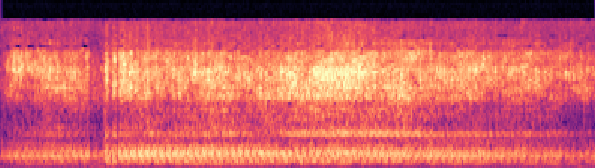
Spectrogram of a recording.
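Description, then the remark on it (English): The propeller engine of the plane carrying Clark Kent, Lois and Jimmy drones steadily and loudly throughout, a continuous throbbing hum with a slight surge in intensity after the first half second, and no voices present. “Terrified, Lois is frozen to her seat as Clark Kent snatches the deadly black narcissus from Jimmy's hand and hurls it into the rear of the plane.”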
